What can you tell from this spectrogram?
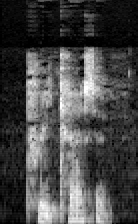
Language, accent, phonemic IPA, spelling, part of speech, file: English, Southern England, /ˌpɹiːˈkɜː(ɹ)sɪv/, precursive, adjective, LL-Q1860 (eng)-precursive.wav
- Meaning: Being a style of handwriting that can later be developed into cursive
